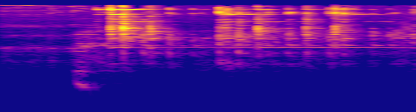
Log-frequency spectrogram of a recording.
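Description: Small metal parts clicking and clinking against a vintage chrome alarm-clock bell as it is handled. They start about half a second in, and the bell gives a faint, sustained ring under the clicks.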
